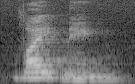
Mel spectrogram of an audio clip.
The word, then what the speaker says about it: lightning: the word for example this word is typically pronounced lightning lightning do you notice that you don't clearly hear a t sound at the end of the word light we don't say lightning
